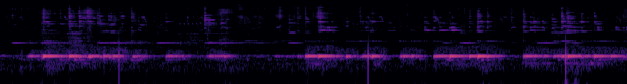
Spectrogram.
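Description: Cowbell on a grazing cow clanking at irregular moments as the animal moves its head, one ringing tone that swells and dies away again and again.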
